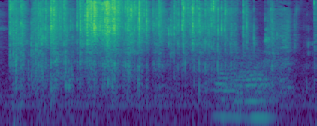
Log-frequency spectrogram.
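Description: A crinkly food wrapper being handled and opened, crackling almost throughout and loudest about a second in. A short hummed voice sound comes about three seconds in.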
